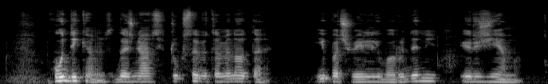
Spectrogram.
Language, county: Lithuanian, Vilnius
